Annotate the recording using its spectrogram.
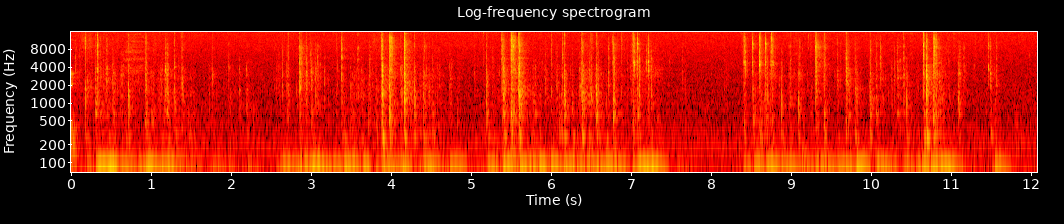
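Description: Typing on a computer keyboard: quick runs of keystrokes broken by short pauses, with a quieter gap about two-thirds of the way through.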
